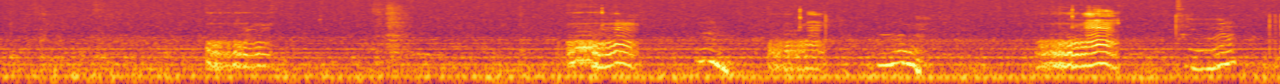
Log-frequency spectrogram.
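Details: Calico-tabby cat in heat, with a newborn calico kitten found in a garage, evening, September; several drawn-out wavering meows with rising and falling pitch, repeated every one to two seconds, over a steady low hum.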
